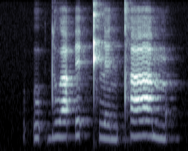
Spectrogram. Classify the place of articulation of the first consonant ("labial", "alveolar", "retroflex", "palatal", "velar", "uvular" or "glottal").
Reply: glottal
